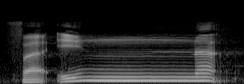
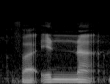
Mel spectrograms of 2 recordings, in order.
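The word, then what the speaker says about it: fa inna (فإن): Cara bacanya gimana Ustaz? Agak ditahan. fa inna, ya bukan langsung fa inna, bukan, tapi fa inna, ya kita ulangi, fa inna ma'al usri yusra.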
